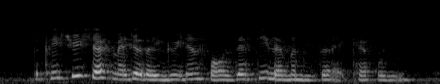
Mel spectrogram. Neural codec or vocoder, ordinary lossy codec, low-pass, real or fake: codec, 16 kHz, 16 kbps, FunCodec, trained on LibriTTS, 50 frames a second; none; 5.4 kHz; fake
